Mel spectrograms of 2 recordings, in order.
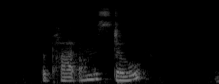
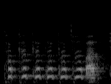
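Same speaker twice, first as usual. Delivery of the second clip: popping sounds; 11 semitones higher, faster than usual. Acted. Popcorn sound effects.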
